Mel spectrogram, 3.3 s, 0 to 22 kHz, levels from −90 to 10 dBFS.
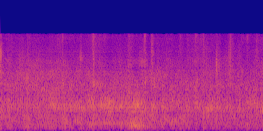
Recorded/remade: remade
